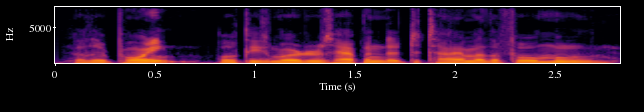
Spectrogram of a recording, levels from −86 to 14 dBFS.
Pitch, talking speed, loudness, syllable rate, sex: 120 Hz, 275 wpm, -16 LUFS, 7.2 syllables/s, male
